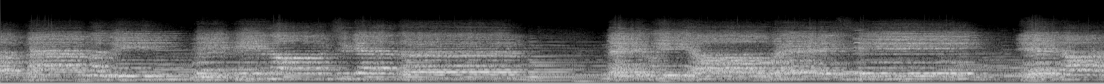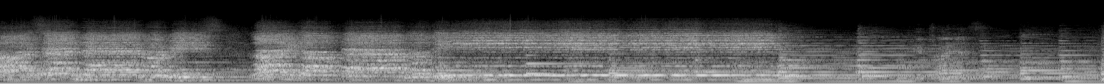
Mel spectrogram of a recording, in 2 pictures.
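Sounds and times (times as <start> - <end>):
choir singing in harmony: 0.0 - 19.7.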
